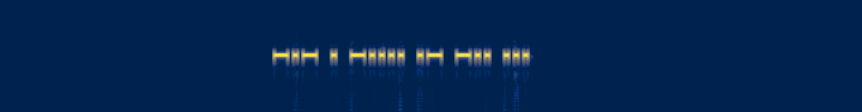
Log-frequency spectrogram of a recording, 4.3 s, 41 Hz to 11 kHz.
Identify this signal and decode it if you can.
Morse code, heard as a keyed tone, about 51 wpm, 700 Hz. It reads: KE6ADS
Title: USA Call Signs - 6 Characters - Repeated 2x - 50wpm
